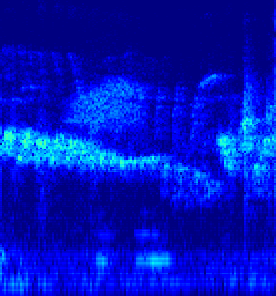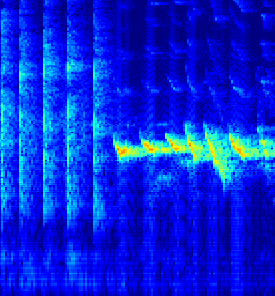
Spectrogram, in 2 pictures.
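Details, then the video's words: White-rumped shama song used to provoke lazy, quiet birds into singing: a long slurred whistle, a burst of sharp broadband notes, then rapid repeated high whistled phrases. "PANCINGAN EMOSI MURAI BATU LOYO DAN MALES BUNYI"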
